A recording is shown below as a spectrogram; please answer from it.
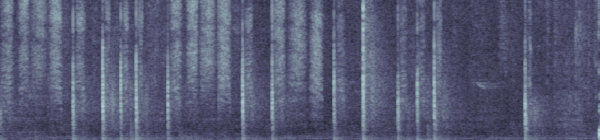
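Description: Chalk on a blackboard: a quick run of short taps and scratchy strokes as lines are drawn, about fifteen in four seconds, then a pause and one last stroke near the end.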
